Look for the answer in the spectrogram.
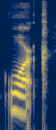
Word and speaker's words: work: La palabra trabajo también termina en K y tiene que sonar work.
